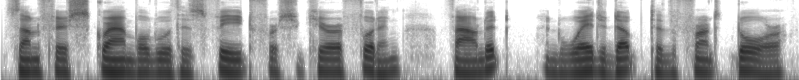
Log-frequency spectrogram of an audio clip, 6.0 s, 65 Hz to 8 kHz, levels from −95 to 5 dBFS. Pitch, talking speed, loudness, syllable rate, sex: 110 Hz, 170 wpm, -20 LUFS, 4.4 syllables/s, male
